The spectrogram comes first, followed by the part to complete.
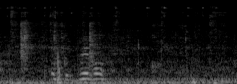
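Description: Trampoline mat thumping in an uneven rhythm as several people land on it, with a brief voice about half a second in.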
